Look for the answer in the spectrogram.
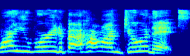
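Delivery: mock shouting, yelled straight back. Telling a work story, the speaker repeats what they yelled at a coworker: retelling a scream back. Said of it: "And I screamed back".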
